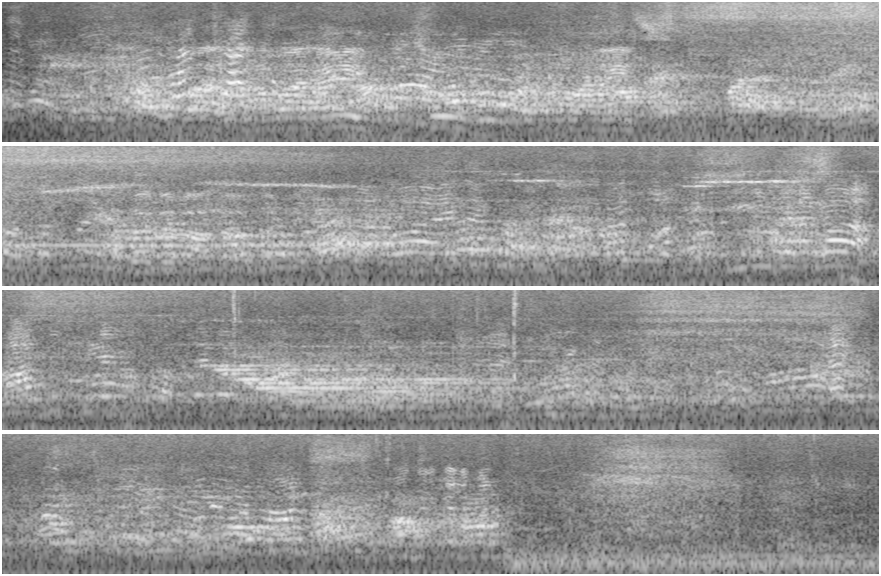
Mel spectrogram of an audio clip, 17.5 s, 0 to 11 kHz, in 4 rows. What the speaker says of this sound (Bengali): সঠিক সময় 6:55 ট্রেন আমাদের ছেড়ে দিল হুল এক্সপ্রেস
